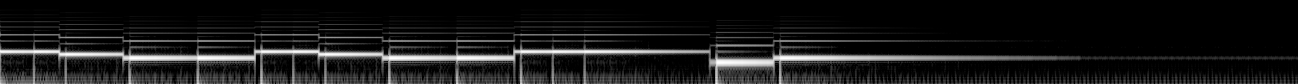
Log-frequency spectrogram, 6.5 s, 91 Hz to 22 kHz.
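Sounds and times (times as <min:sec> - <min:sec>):
MOS 6581 SID chip game music: 0:00.0 - 0:04.9.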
